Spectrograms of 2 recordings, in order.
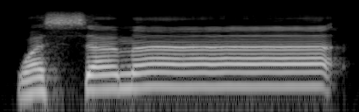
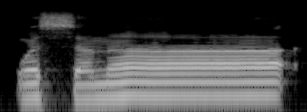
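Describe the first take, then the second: First: The pitch rises upward on sama. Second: The pitch stays low on sama. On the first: The speaker calls it right. "You should go up" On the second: The speaker calls it wrong. "if you read sama like this"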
